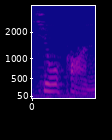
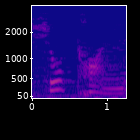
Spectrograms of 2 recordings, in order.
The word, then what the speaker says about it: shulchan: It's actually spelled S-U-L-H-A-N, but it's said S-H-U-L-H-A-N. C-H-A-N, shulchan. That's how it's, because if you're Hebrew, you got to go. So, shulchan is how it's said. Food or the meal is shul, S-U-L, but it's shul, S-H-U-L, shul.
